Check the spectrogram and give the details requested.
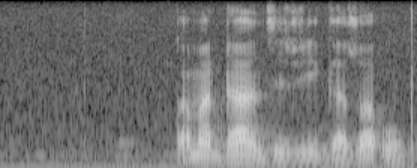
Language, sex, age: Venda, male, 25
